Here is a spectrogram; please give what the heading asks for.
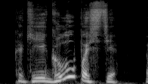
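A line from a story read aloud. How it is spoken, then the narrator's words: Irritated wife's reply. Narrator (Russian): раздраженно ответила жена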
